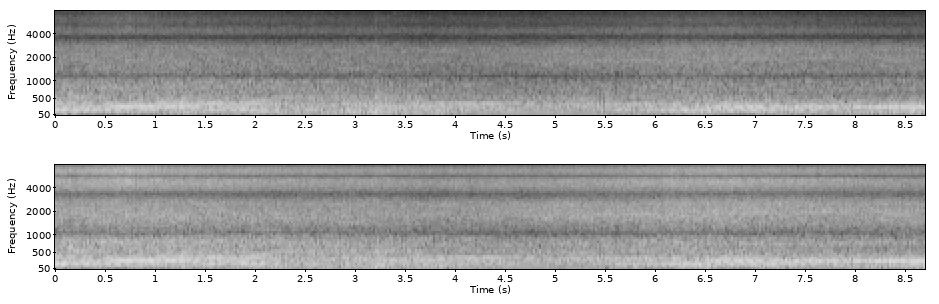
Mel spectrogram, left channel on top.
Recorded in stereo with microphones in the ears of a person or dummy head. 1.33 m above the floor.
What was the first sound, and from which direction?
A lawn mower, 75° right (ahead or behind).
